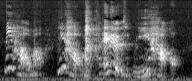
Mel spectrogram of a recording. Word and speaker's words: 你好: 你好. 你好. Okay, the spelling help you pronounce 你好. Then you can notice here have the tone.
